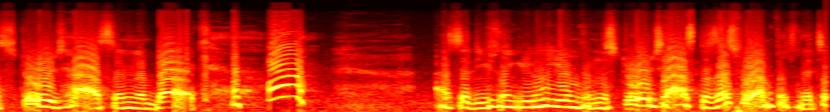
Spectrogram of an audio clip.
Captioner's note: laughs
